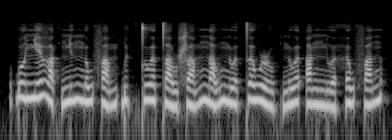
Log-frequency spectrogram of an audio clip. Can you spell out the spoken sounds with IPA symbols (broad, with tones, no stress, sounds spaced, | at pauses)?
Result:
ɓ o˧ ɲ e˧˥ v a˨˩ k̚ ɲ ɨ˧˥ ŋ ə˧˥ w f a˨˩˦ m ɓ ɨ˨˩ k̚ t̪ u˧ ə̯ t̪ a˨˩ w ʂ a˨˩˦ m n a˨˩˦ w n u˨˩ ə̯ t̪ ə˧ w ɹ u˨˩ k̚ n u˧˥ ə̯ ʔ a˧ ŋ ɲ u˨˩ ə̯ h ə˧ w f a˧˥ n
